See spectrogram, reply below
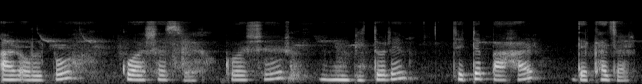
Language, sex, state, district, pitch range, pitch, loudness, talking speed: Bengali, female, Assam, Hailakandi, 205-250 Hz, 220 Hz, -21 LUFS, 105 wpm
